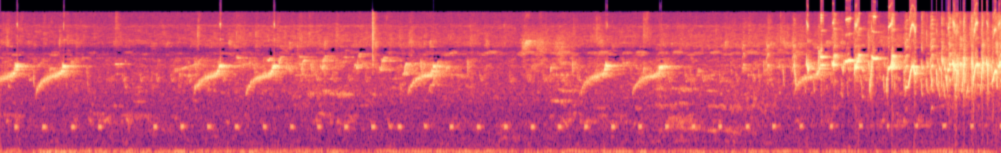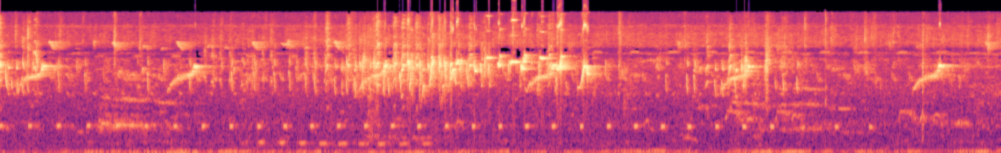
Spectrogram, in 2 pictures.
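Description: Birds chirping: short sweeping chirps repeated every second or two, often in pairs, with two spells of dense, busy chattering, about halfway through and again a little later. Underneath runs a steady, fast pulsing note.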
